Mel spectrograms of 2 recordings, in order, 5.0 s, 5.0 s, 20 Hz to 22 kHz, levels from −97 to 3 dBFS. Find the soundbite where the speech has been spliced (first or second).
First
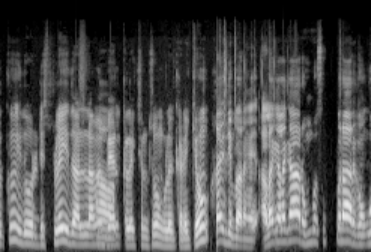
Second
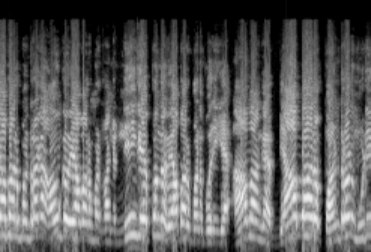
first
